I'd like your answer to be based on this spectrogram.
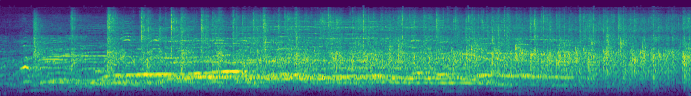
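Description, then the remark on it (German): An audience applauds and cheers for several seconds, steady dense clapping with raised voices mixed in, holding at a loud level before easing slightly at the end. “Und da dürfen die, die, die Leute nicht nur auf dem Fußballplatz jubeln, sondern sie dürfen auch in der Gemeinde und der Kirche jubeln.”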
